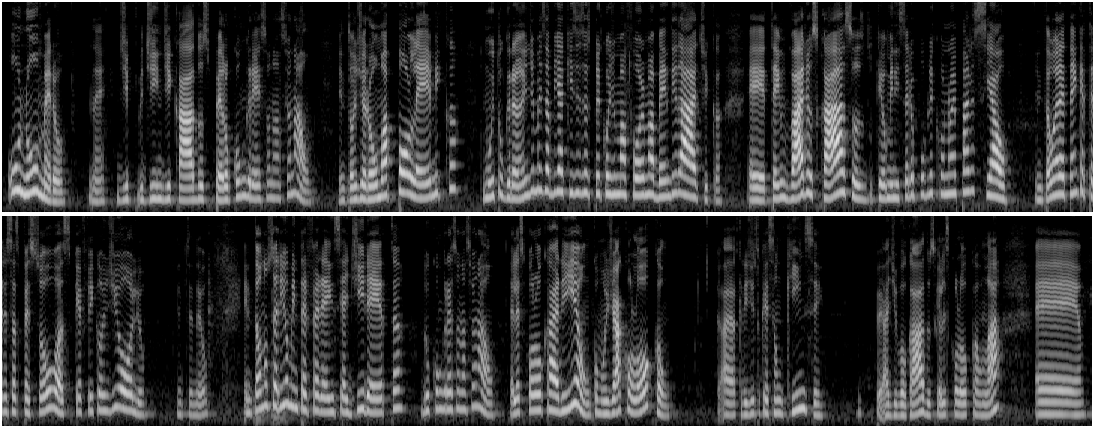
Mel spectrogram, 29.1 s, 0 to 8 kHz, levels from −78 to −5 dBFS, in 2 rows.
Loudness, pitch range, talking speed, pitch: -25 LUFS, 175-245 Hz, 145 wpm, 205 Hz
